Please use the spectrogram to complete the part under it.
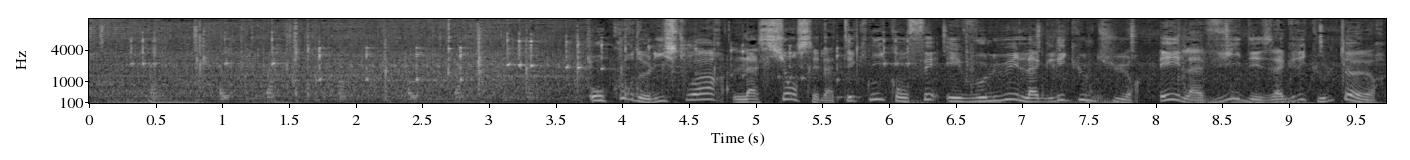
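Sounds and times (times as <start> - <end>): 
tractor engine idling: 0.0 - 9.7
metallic clinks and knocks: 0.2 - 7.2
speech: 3.8 - 9.7.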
